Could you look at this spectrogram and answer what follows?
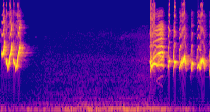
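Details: Orange-headed thrush (Geokichla citrina), a singer from Singaraja, North Bali, giving loud, rich warbled phrases with quick varied notes, a brief burst, a pause, then a longer run; faint low rumble behind; song meant to provoke rivals.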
